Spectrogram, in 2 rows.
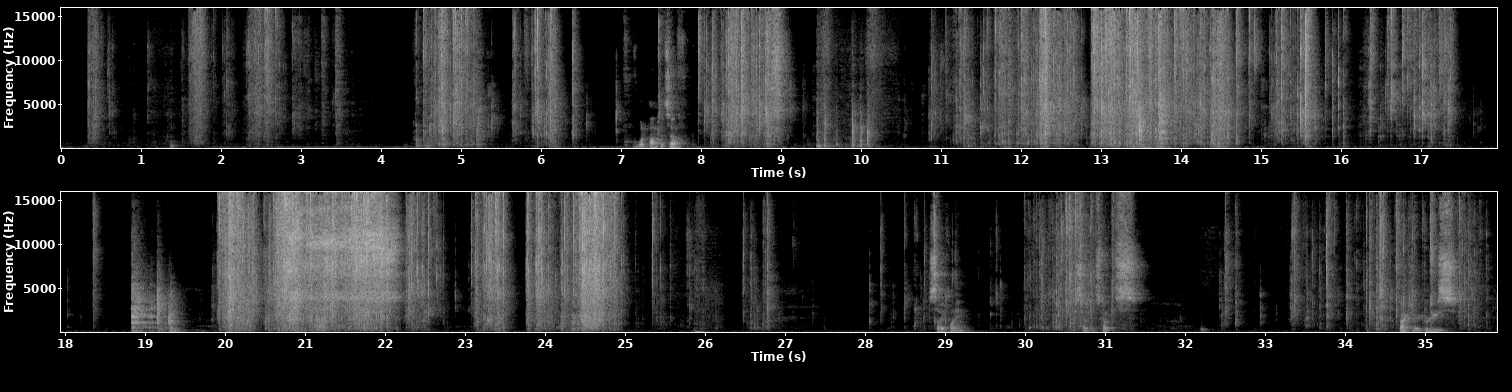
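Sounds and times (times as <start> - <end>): packaging crinkling: 0.3 - 3.7, 4.4 - 6.7, 7.9 - 9.4, 10.8 - 17.7, 19.9 - 27.1, 29.6 - 31.3, 32.4 - 35.9.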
